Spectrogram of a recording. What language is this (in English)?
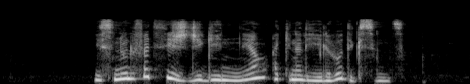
Kabyle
